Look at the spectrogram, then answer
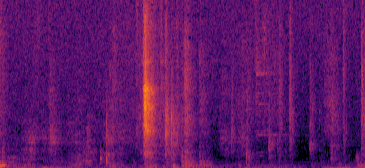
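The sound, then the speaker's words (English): A studio door opens to let a visitor in, with a single sharp clunk partway through, then a soft rustling shuffle against a quiet background. No one speaks. “just opening our studio doors and welcoming everyone in.”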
